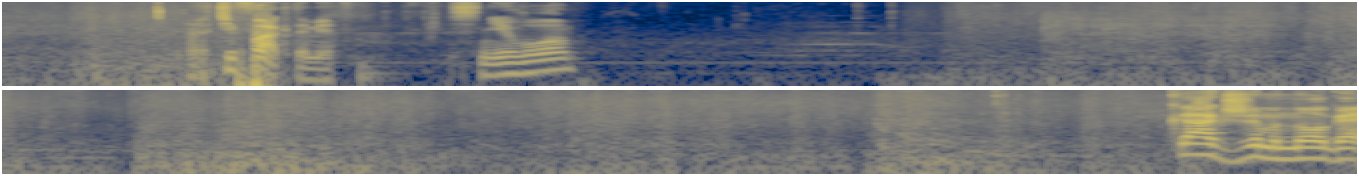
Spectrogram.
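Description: Magic blasts crackle and clash in a video game battle.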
